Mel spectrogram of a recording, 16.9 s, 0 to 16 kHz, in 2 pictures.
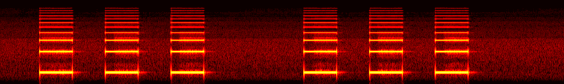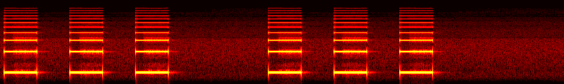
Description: Alarm pattern, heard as an alarm's beeps, played four times, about 520 Hz. Temporal three. Smoke or fire, evacuate.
